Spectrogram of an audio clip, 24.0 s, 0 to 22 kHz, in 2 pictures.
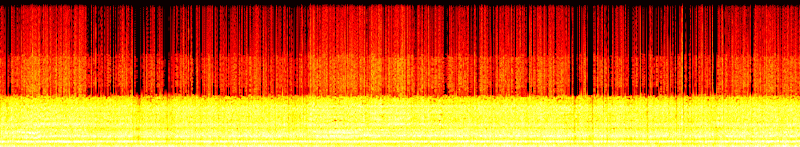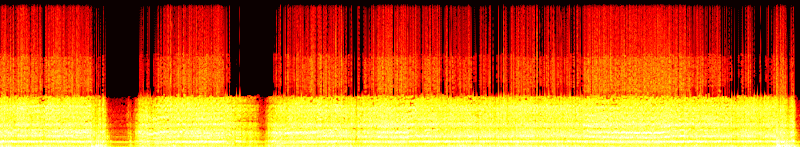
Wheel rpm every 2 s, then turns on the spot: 220, 230, 230, 230, 230, 240, 230, 140, 130, 220, 230, 220.
none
